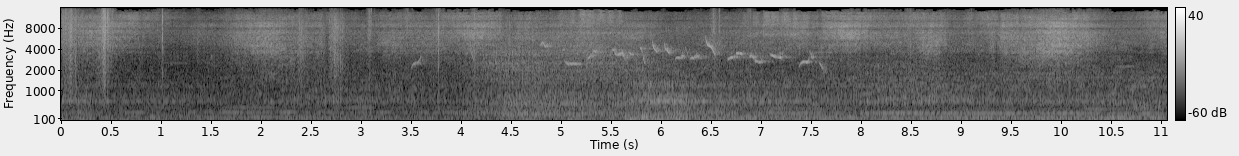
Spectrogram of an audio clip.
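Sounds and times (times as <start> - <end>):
low hum: 0.0 - 11.0
small birds chirping: 0.0 - 11.0
steady rushing background: 0.0 - 11.0.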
